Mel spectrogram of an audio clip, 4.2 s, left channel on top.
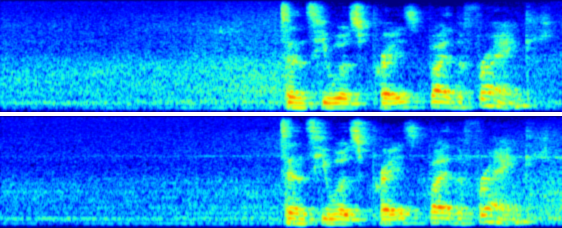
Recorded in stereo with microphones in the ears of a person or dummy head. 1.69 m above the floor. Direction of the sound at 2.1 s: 25° right (ahead or behind).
